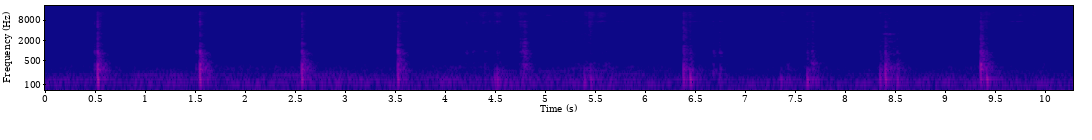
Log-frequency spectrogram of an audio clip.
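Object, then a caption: Painted wooden panel. Short fingernails tap a solid, flat white painted wood panel with visible brush texture. A slow, uneven series of quiet, sharp taps comes about once per second, each dying away almost instantly over a low, steady background rumble.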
